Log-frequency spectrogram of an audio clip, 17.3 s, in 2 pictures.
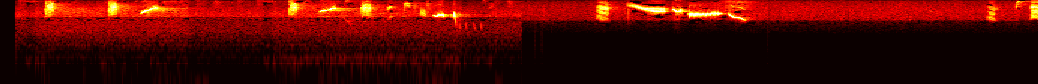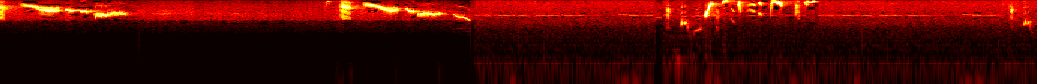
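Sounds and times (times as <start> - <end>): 
brown thornbill warbled song in a garden in Canberra Australia: 0.2 - 4.4, 5.0 - 6.3, 8.2 - 9.7, 11.4 - 12.6, 14.0 - 16.0, 16.7 - 17.2.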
